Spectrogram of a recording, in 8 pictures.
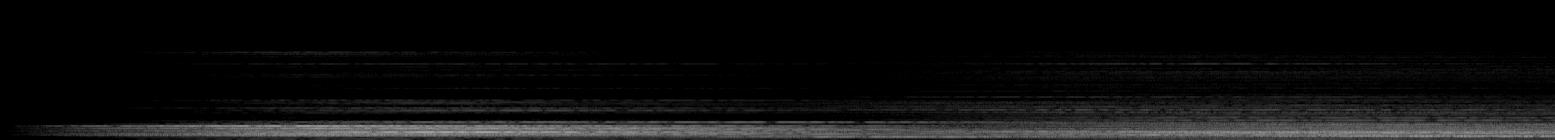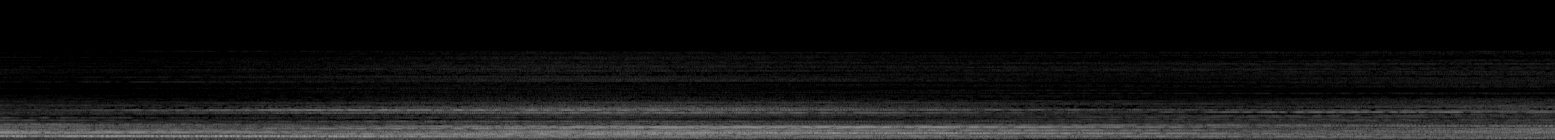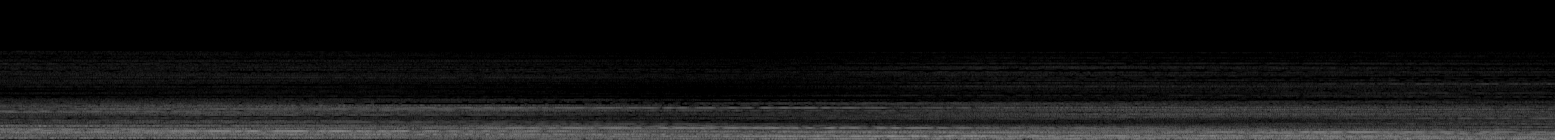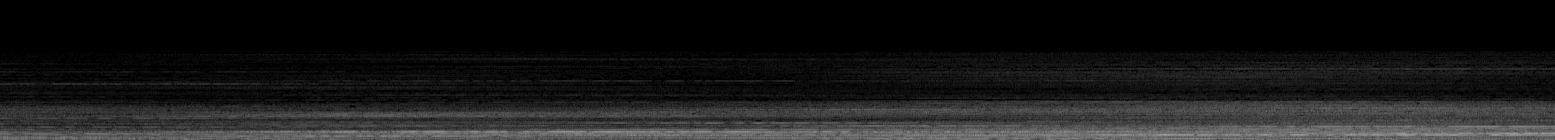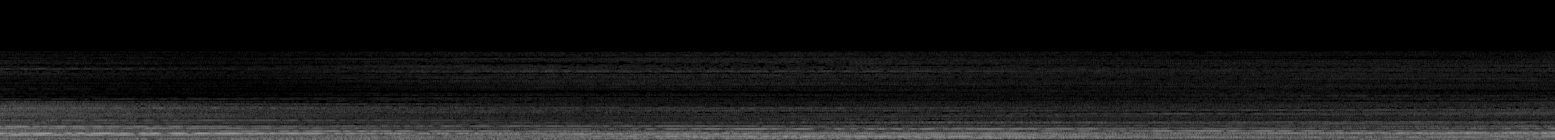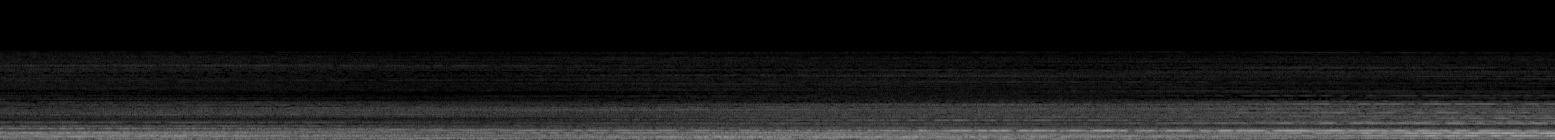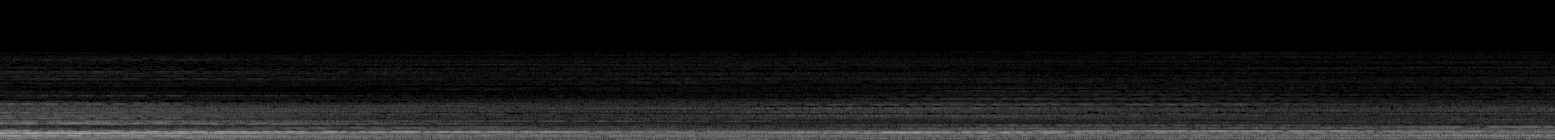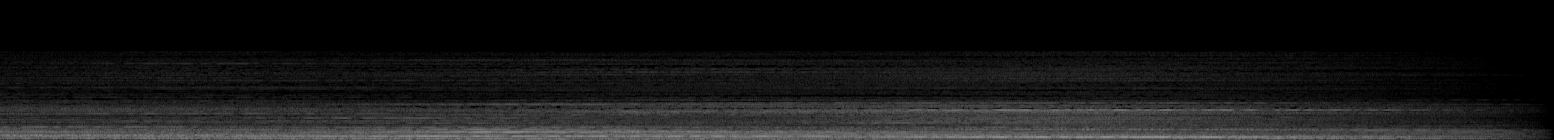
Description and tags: Long, anguishing sample, generated via computer synthesis. Perfect for sci-fi effects.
